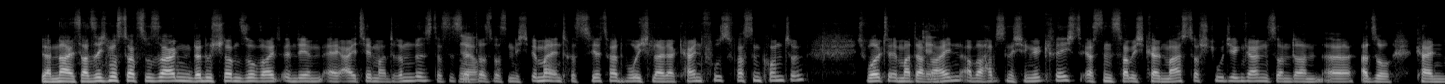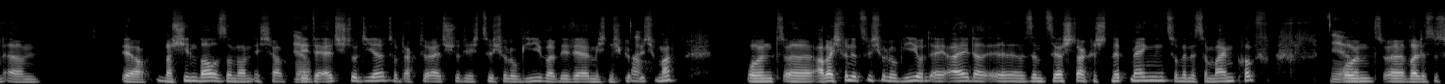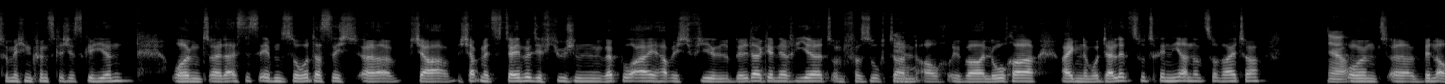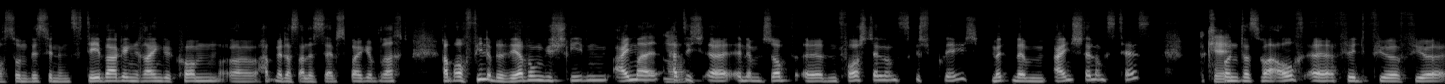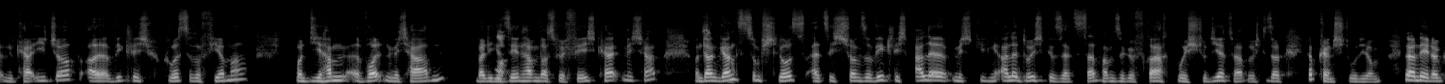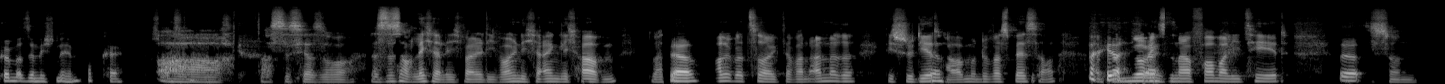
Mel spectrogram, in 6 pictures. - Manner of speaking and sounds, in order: unintelligible speech; drawn out: "Ach"; laughing while speaking: "Ja"
- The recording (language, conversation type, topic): German, unstructured, Wie bist du zu deinem aktuellen Job gekommen?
